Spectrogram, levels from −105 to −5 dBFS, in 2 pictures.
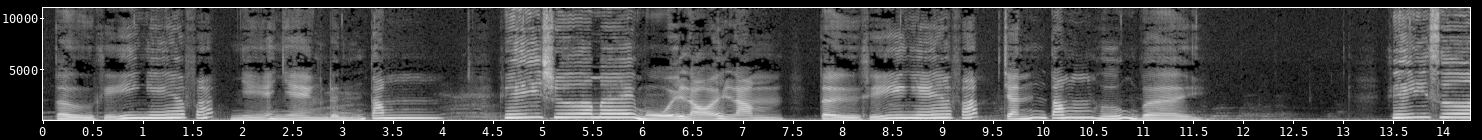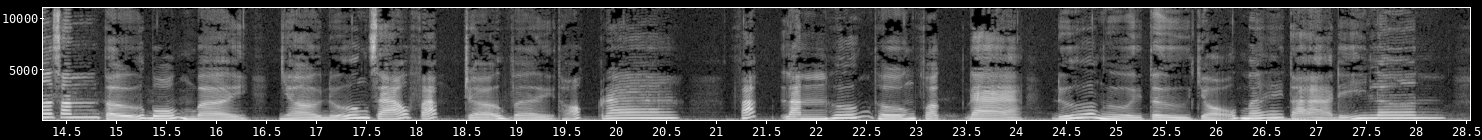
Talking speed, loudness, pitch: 105 wpm, -24 LUFS, 205 Hz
